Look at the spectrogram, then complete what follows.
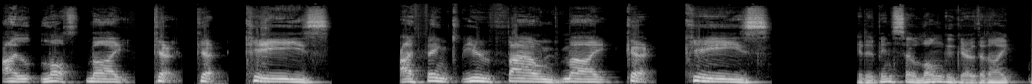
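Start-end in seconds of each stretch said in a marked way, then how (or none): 0.0-7.7 slow, higher, stuttering on every k. Acted. Stranger at the door stutters slowly about lost keys. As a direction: drag out each stuck k like a stutterer. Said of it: "said slowly like a man with a stutter".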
